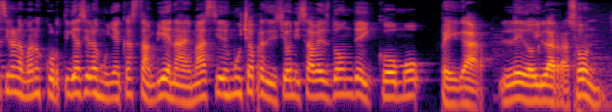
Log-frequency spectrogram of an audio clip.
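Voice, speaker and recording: A young man in his twenties, an olympic wrestler hosting his channel, reacting to viewer comments with emphatic, gesturing argument from a home setup on a boom mic. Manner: emphatic, gestures a lot while arguing. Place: home streaming room with gaming chair. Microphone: studio mic on boom arm, headset.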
